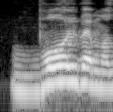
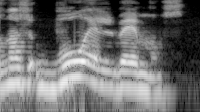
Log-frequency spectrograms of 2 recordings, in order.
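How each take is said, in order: First: "Volvemos" said with a plain o; "Volvemos" modelled as the right form; correct form. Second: "vuelvemos" said slowly with a wrong ue, as a mistake; "nos vuelvemos" drawn out as the error; wrong form. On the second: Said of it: "Cambia totalmente". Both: Shown as a demonstration.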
